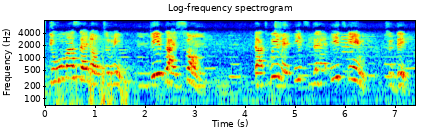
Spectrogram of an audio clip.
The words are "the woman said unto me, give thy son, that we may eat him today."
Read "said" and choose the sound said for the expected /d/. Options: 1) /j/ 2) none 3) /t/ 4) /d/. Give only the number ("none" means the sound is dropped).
4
